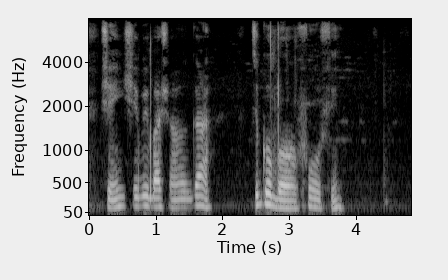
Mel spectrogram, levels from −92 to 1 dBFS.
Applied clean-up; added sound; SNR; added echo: none; none; none; none.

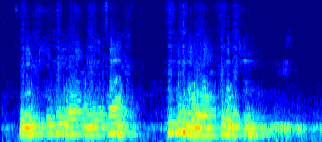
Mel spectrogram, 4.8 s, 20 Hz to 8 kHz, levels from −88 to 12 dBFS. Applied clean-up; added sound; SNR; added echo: neural separator model SepFormer DNS4.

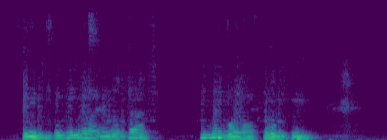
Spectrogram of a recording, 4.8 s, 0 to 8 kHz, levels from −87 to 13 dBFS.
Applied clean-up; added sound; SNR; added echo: neural mask model DeepFilterNet 3.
